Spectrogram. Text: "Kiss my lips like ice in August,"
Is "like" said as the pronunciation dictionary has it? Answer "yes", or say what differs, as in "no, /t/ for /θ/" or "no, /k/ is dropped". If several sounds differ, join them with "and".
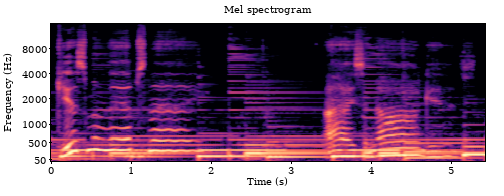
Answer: no, /k/ is dropped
